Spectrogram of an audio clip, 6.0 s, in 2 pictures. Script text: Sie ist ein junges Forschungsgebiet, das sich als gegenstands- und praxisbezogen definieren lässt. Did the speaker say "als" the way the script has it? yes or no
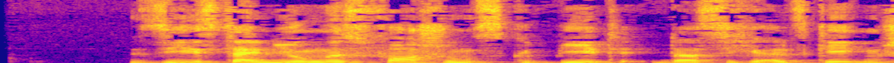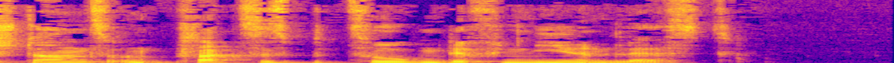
yes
